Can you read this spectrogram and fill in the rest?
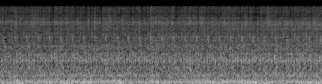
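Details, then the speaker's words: Suzuki Samurai engine idling with timing light on, distributor rotated to set timing at 10°: idle rises and falls with distributor, steady even firing, light ticking; normal idle. "so if I rotate the distributor you can see the timing mark moving and you can also hear the engine revving up or or toning down idling down to where it wants to die or running higher"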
